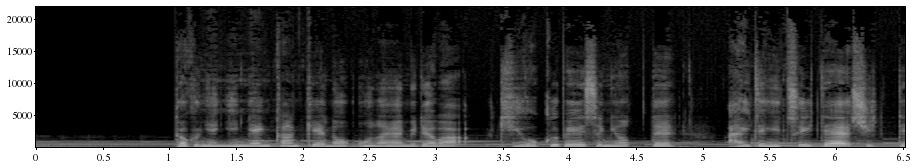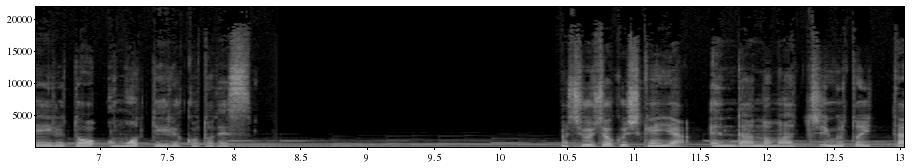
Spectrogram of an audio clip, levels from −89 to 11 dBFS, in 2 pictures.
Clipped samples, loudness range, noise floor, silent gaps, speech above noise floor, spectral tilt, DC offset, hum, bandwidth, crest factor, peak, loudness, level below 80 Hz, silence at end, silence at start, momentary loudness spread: under 0.1%; 5 LU; -49 dBFS; none; 20 dB; -5 dB/octave; under 0.1%; none; over 20 kHz; 18 dB; -10 dBFS; -29 LUFS; -48 dBFS; 0 s; 0 s; 19 LU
